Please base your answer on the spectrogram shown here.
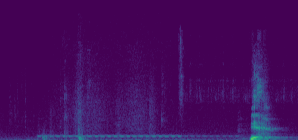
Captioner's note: phone ringing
